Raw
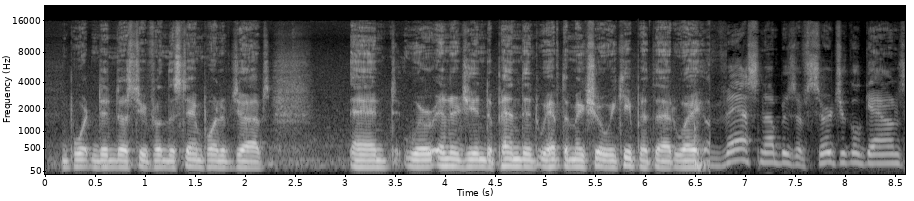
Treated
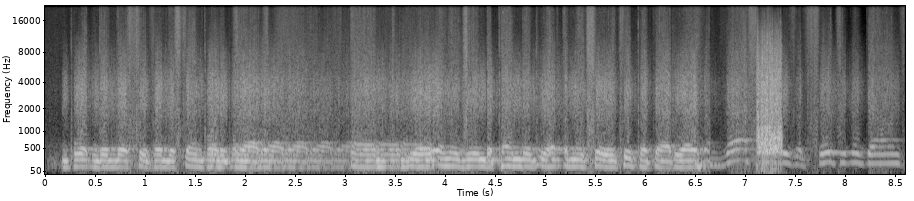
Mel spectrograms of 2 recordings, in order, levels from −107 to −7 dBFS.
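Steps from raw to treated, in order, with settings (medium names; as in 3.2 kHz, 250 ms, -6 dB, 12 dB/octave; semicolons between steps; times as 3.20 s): de-hum 80.35 Hz, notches 9; peak limiter -24 dBFS, peak gain reduction 10 dB; 1.40–3.90 s: delay with an opening low-pass 245 ms, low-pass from 750 Hz, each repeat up 2 oct, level -3 dB; 7.12–7.38 s: painted sound noise 390–1200 Hz -26 dBFS; delay time shaken by noise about 3 kHz, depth 0.19 ms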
